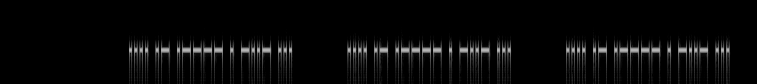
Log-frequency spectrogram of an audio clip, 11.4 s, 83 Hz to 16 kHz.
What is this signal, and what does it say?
Morse code, heard as a keyed tone, about 30 wpm, 700 Hz. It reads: HA1EXS HA1EXS HA1EXS
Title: DXCC-100 Call Signs - 6 Characters - Repeated 3x - 30wpm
